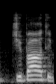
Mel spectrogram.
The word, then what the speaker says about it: Djibouti: It seems to be a country, but we pronounce it as Djibouti because D is a silent D.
